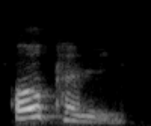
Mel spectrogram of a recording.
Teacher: The stress here is on the first syllable, O.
